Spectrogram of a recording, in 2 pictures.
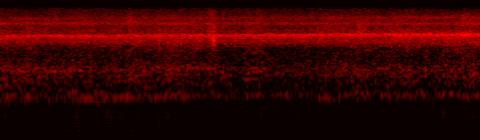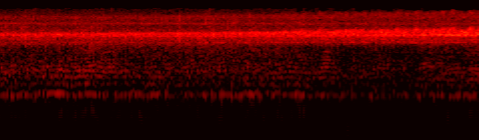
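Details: Japanese honey bees engulf a Japanese hornet to cook it in a bee ball, producing a constant low, rough buzz with a steady thin high tone throughout and little change in loudness.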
